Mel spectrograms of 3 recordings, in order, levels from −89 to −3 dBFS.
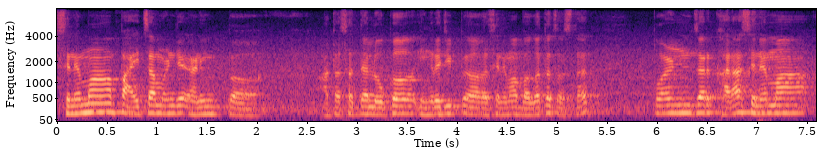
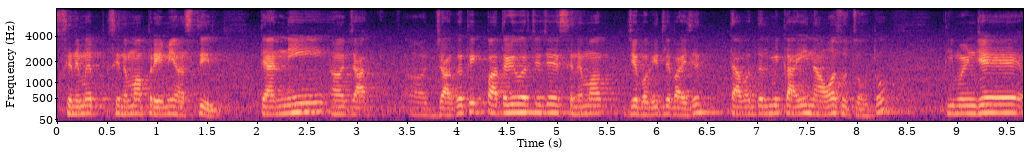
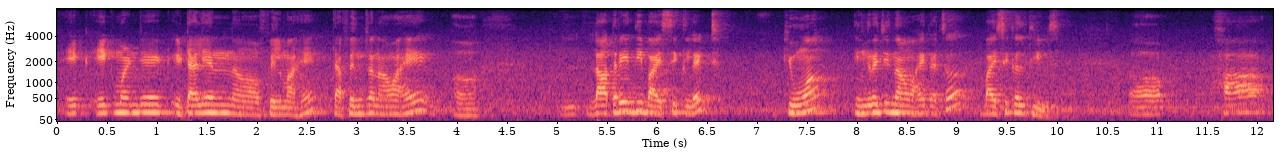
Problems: background sounds at intervals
